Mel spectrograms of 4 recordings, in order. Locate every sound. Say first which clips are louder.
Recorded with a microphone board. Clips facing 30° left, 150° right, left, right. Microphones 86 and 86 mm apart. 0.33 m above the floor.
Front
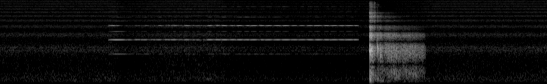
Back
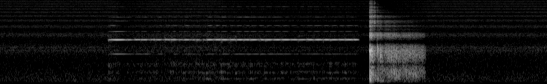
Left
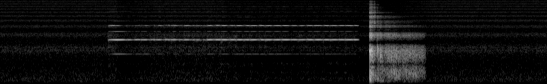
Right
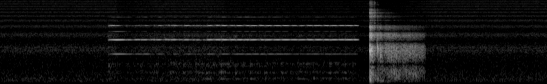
1.1 s a violin: back 13 dB, left 3 dB; 145° right
3.7 s a gunshot: back 3 dB, left 3 dB; 150° left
